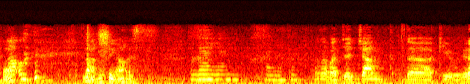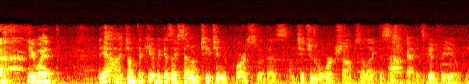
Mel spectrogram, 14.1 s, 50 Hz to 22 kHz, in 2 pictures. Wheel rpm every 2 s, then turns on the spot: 0, 0, 0, 0, 0, 0, 0.
none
